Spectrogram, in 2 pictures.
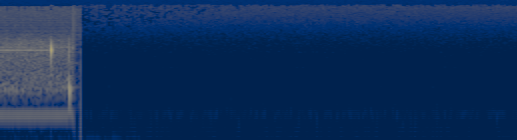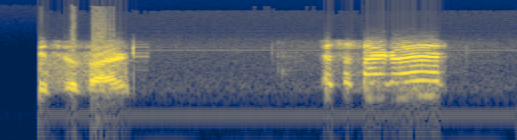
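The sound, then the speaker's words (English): Two bursts of crackly, band-limited fire department radio transmission, a short one and then a longer one after a long silence. Garbled voices reporting a kitchen full of smoke come through the static, with a faint low hum underneath. “the only thing I got out of all that static was the kitchen was full of smoke.”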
